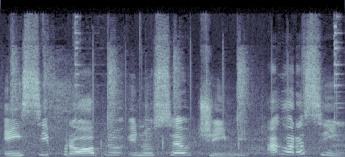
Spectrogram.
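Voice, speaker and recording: A woman's lively intonation carries over music in the background. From Salvador, Bahia, Brazil. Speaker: innovation manager. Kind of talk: interview. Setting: event radio interview.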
